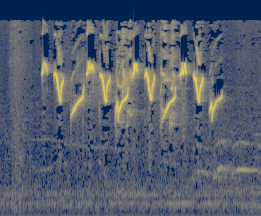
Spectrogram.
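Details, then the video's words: Cinereous tit lure song meant to stimulate other birds to sing: a rapid two-second burst of about a dozen high, thin chirps, alternating sharply bent notes with quick rising slurs, over a faint low background hum. "PANCINGAN BUNYI GELATIK WATU"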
